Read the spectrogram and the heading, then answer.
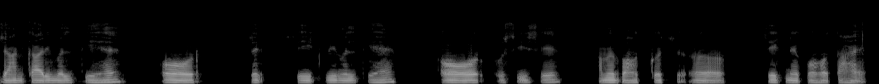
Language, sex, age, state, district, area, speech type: Hindi, male, 18-30, Rajasthan, Bharatpur, rural, spontaneous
